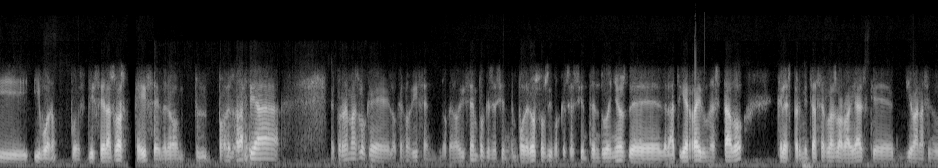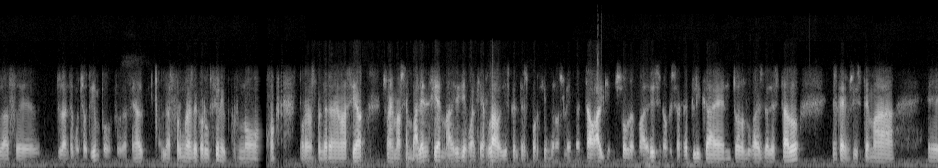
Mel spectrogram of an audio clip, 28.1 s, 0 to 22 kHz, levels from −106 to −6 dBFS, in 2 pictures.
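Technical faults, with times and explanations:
1.91–2.05 s, call audio freeze: the sound stalls for about 0.14 s, trailing off into roughly 80 ms of silence before resuming where it left off, so nothing is lost, only a pause inserted. This is likely packets delayed in transit leaving the jitter buffer empty.
2.33–9.54 s, call bitrate drop: the encoder rate falls from 64 kbps to 10 kbps, staying at its lowest for about 3.3 s. Coarser coding makes the sound rough and watery, and bandwidth narrows from 20 kHz to 8 kHz, dulling the top end.
7.44–8.99 s, jitter buffer speed-up: playback runs at 108% while pitch stays put, as the receiver trims short pitch-period slices, around 150 ms in total, to shed excess buffered delay. The result sounds hurried.
17.94–18.34 s, repeated packet loss (robotic sound): three holes in quick succession, the longest 134 ms, are each patched by extending the preceding sound, covering 43% of the span. 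The repeated patching gives a choppy texture, with 40 ms genuinely missing.
18.21 s, skip ahead: playback jumps forward almost seamlessly, dropping roughly 70 ms of audio while later material was already queued. The two sides of the cut are butted together, so a fragment simply vanishes rather than leaving an audible gap.
18.66–18.97 s, jitter buffer slow-down: playback drops to 88% speed at unchanged pitch as single pitch periods are repeated, adding 48 ms to rebuild the buffer reserve. Sounds are drawn out.
18.68–25.74 s, call bitrate drop: a second fall from 64 kbps to 9 kbps, bottoming out for about 2.3 s. Bandwidth again narrows from 20 kHz to 8 kHz, so the sound turns muffled and coarse, with watery smearing until the rate recovers.
20.42–22.38 s, jitter buffer speed-up: the sound runs at 106% with pitch held constant, as repeated removal of short pitch-period pieces, roughly 150 ms altogether, cuts buffered delay. 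Tempo audibly tightens across this stretch, giving a hurried feel.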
